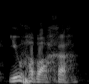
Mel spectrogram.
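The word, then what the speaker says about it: Yhwach: And now the thank you Blood War English dub. Yuhabaka. Yeah, because it's it's based on Yahweh and like an arcade pronunciation to that cuz he's literally evil Jesus.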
